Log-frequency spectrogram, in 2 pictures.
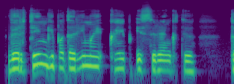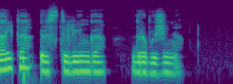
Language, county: Lithuanian, Vilnius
